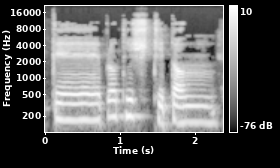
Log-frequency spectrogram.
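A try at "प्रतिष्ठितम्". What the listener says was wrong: আপনার কিন্তু একটা মানে অকারের উচ্চারণটা কিন্তু মানে পুরোপুরি ঠিক হয়নি মানে একটা ওকারের একটা আভাস থাকছে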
